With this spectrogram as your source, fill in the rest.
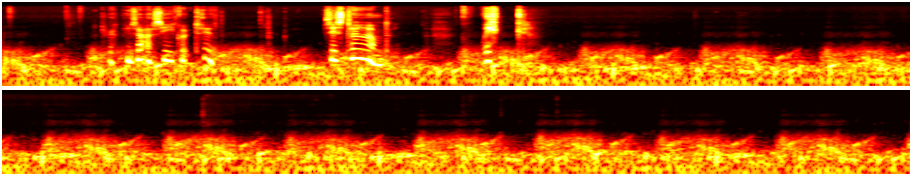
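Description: Muffled underwater swimming strokes swish in a steady rhythm.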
